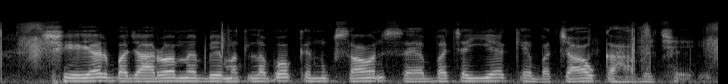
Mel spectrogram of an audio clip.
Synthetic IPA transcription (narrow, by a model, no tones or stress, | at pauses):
ʃejəɾbəd͡ʒaɾɔ̃mebemət̪ləbɔkenuksansẽbət͡ʃəijəkebət͡ʃawkəɦa̰bɛt͡ʃʰɛ̰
